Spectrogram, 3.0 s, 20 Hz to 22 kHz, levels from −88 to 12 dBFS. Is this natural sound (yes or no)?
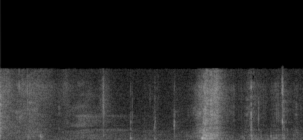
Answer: yes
